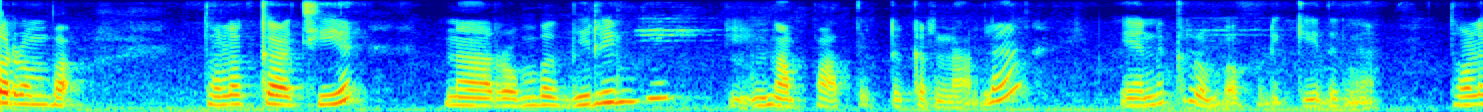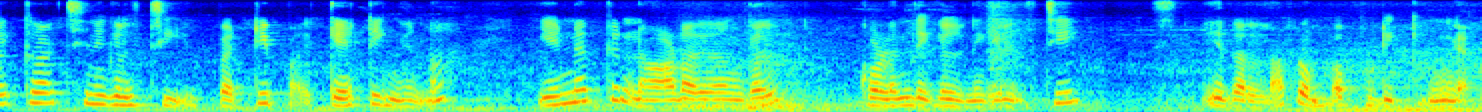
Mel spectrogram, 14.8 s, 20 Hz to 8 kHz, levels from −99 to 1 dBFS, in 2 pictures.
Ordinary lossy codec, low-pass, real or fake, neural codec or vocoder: none; none; real; none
